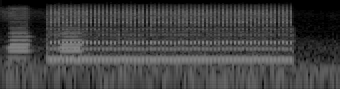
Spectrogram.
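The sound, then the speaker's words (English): A phone rings on an outgoing call to a mom, made while stuck in Saturday traffic; the call goes to voicemail. One steady, buzzy electronic ringback tone lasting about a second and a half, preceded by a short tone. No one speaks. “That's a tight window on a good day, but with all this Saturday traffic, maybe you should just call the mom.”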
